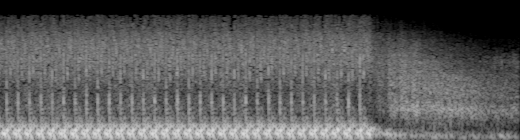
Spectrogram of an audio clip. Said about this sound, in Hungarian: Állj vagy lövök! Ordította zihálva, és kibiztosította a fegyverét. Mikor a második felszólításra sem kapott választ, beleeresztette a tárat az árnyékba.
